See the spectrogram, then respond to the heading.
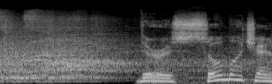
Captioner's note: cheering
